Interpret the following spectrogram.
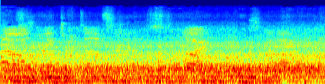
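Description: Steady running noise inside a moving tram, with passengers' voices over it.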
